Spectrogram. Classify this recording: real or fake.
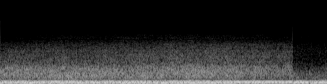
real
